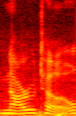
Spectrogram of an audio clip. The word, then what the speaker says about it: Naruto: Excuse me, it's pronounced Naruto.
